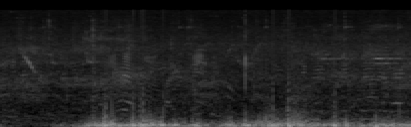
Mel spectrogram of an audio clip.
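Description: Loud, uneven low rumble that starts about a second in, with faint voices in the background.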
